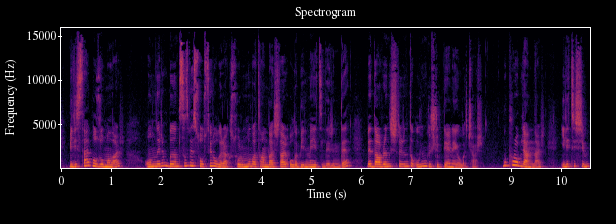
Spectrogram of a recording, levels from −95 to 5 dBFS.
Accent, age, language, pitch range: native, 10-29, Turkish, 210-270 Hz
